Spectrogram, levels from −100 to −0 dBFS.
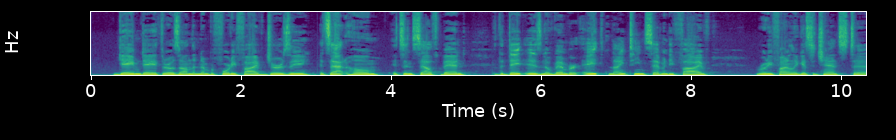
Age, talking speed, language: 20-39, 155 wpm, English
